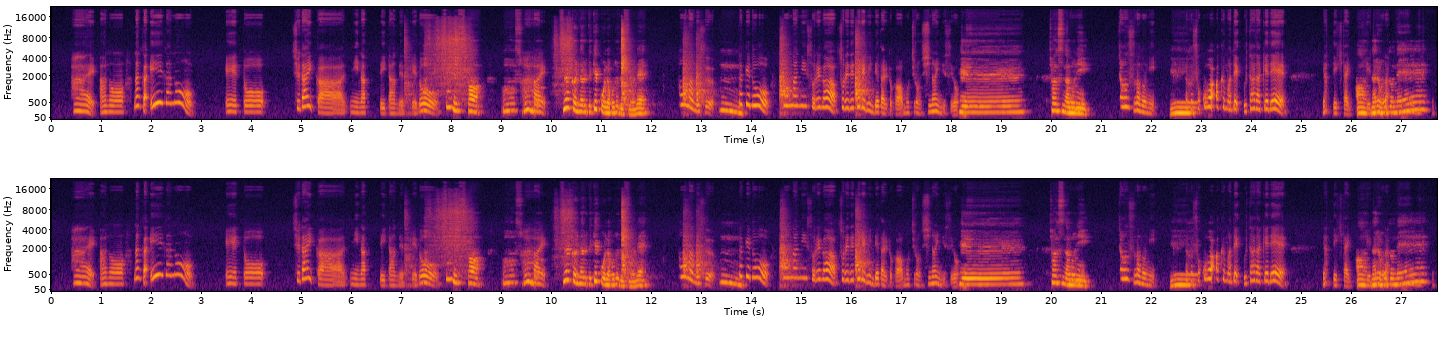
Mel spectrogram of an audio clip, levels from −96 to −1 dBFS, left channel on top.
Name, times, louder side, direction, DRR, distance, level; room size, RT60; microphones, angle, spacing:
voice 1, 0.4-2.8 3.5-4.3 4.9-6.3 6.6-7.8 9.4-9.9 12.6-13.3 13.9-18.2 20.4-20.7 21.4-22.1 22.7-24.7 25.4-26.0 26.3-26.8 27.1-27.4, left 2 dB, 20° left, 0.3 m, -28 dB
sound 1, 7.1-8.6 10.0-10.6 11.4-12.0 12.6-13.4 14.6-15.1 16.1-16.5, left 3 dB, 35° left, 0.9 m, -31 dB
voice 2, 7.9-8.6 9.0-9.8 10.2-11.9 13.4-13.8 18.2-19.5 20.0-20.7 22.4-23.0 26.1-27.5, left 2 dB, 60° left, 0.6 m, -24 dB
4.5 x 2.9 x 3.2 m
head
